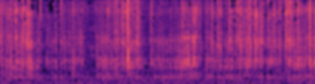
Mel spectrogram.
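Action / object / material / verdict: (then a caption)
scrape / plastic paddle hairbrush / plastic / none. A red, hand-sized plastic paddle hairbrush with a black cushion pad and many plastic pin bristles is held in one hand while fingertips and nails scratch and flick across the bristles. This produces a steady, dense stream of crinkly, crackling scratches and bright ticking flicks over a low rumbling bed, with short bursts rising and falling throughout.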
